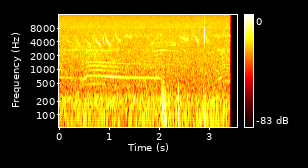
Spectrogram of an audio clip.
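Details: A sheep gives one long steady bleat lasting about a second and a half, fainter bleats behind it, then a brief low thump and rumbling background noise.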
